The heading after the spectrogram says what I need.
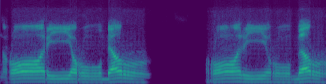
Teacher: ini perhatikan ro yang tebal. Lidahnya terangkat ke belakang.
